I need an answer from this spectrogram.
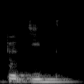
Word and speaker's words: petite: And in this feminine form, we are ending with E. That's why this E is silent. And we are pronouncing it as petite.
